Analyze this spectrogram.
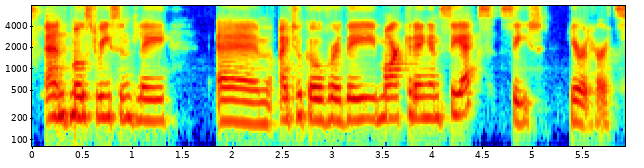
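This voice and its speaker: In an Irish accent, a woman talks at a moderate pace and medium pitch, her intonation monotone and flat. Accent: Irish, still fairly decent. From Ireland. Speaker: marketing executive. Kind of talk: interview.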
